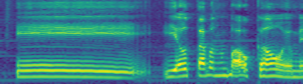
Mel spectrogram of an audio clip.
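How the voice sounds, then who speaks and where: Over music in the background, a woman speaks at a fairly low pitch. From Brazil, northern Rio de Janeiro state interior. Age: 70s. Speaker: mathematics professor. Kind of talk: interview testimony. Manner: conversational, with frequent repetitions and restarts.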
